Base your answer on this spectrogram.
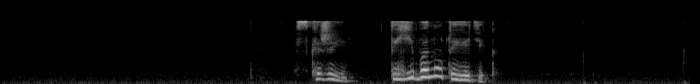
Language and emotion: Russian, angry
